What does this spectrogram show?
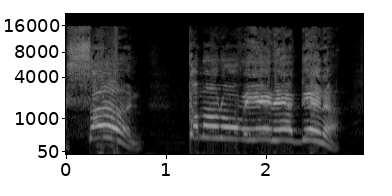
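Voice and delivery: very loud, very high-pitched holler. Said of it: "yells across the truck stop".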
